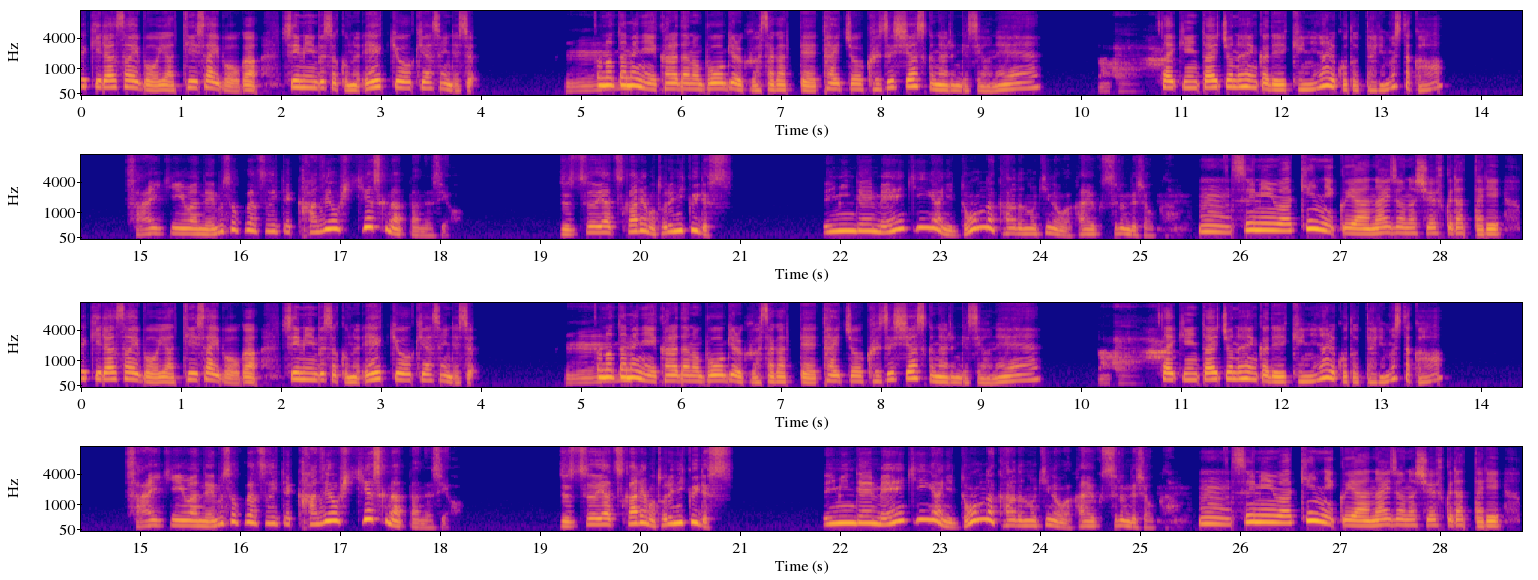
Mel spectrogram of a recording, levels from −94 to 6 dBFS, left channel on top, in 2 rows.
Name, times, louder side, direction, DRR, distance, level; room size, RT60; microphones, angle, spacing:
voice 1, 0.0-4.0 5.2-9.6 10.8-13.6 25.6-28.8, equal, ahead, 2.5 m, -23 dB
voice 2, 4.8-5.5 10.2-10.9 14.9-18.1 19.2-20.9 21.8-25.3, right 1 dB, 35° right, 2.0 m, -25 dB
open air
head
